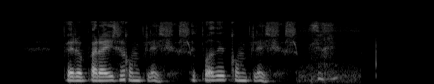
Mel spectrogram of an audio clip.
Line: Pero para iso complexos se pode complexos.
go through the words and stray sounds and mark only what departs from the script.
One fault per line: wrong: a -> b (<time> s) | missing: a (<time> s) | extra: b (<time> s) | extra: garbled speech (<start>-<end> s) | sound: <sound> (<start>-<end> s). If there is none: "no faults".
sound: laugh (3.1-3.5 s)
